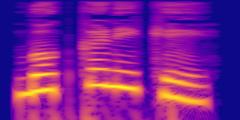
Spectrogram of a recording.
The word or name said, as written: ಬೊಕ್ಕಣಿಕೆ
